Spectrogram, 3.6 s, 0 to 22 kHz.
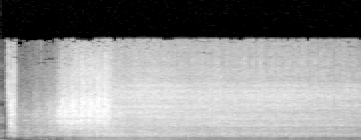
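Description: A man starts the engine of a new 1961 Chevrolet Impala Super Sport, the 46 millionth Chevrolet built, at the Chevrolet plant in Flint, Michigan. The engine cranks briefly and catches, roaring up loudly before settling into a steady idle that continues to the end; no one speaks.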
